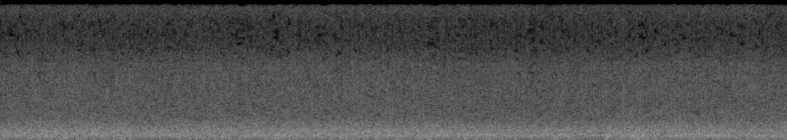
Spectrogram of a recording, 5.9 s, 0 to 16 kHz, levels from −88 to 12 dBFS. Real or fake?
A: fake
